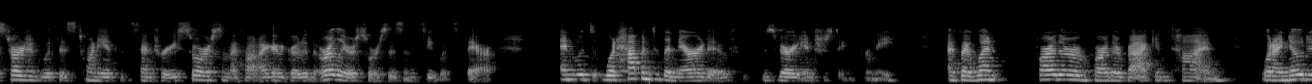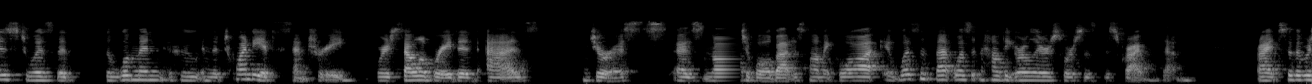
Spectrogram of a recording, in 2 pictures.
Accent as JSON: {"language": "English", "town": "New York City", "region": "New York", "country": "United States", "tie": "born or raised there", "said": "I grew up in New York City."}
